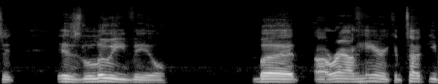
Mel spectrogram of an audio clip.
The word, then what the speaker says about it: Louisville: it that's actually the way you're supposed to pronounce it is louisville but around here in kentucky people say louisville yep louisville or louisville this is yes lee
